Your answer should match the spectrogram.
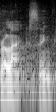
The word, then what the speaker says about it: RELAX NG: There was a rival kind of alternative standard called relaxing that was standardized by Oasis, Relax NG, but it's pronounced relaxing.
